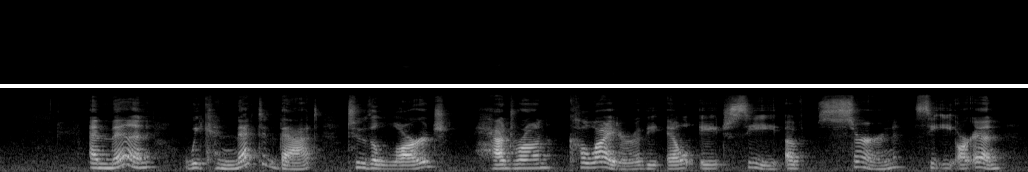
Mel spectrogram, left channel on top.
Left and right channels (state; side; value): silent; left; 58 dB below the other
